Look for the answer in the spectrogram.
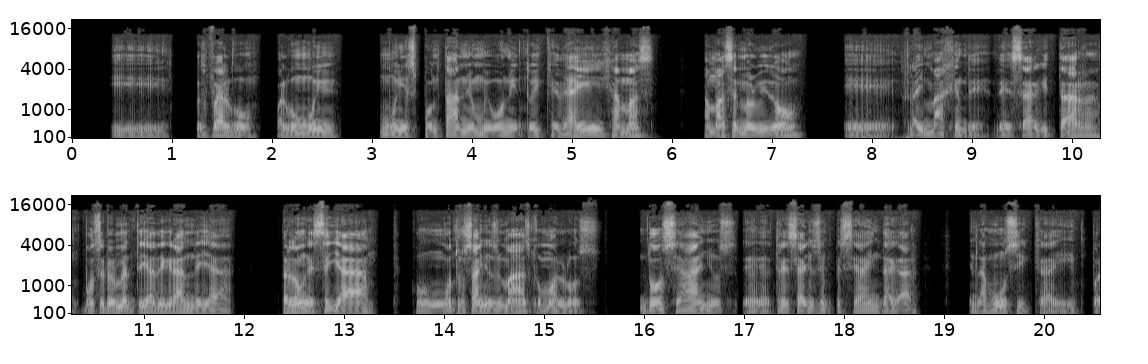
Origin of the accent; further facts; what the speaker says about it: San Juan Colorado, Mexico; mi infancia pues fue en mi tierra natal, San Juan, Colorado, al cual yo pertenezco, gracias a mis progenitores, mi padre y mi madre.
